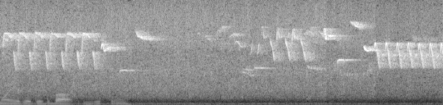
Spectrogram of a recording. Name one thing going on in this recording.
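Birds chirp and trill rapidly nearby.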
